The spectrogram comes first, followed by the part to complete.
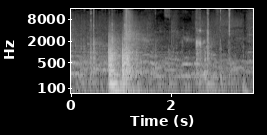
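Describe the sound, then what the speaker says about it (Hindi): A house door creaks as it is swung shut, with a loud mechanical clatter near the start and a few softer knocks and clicks afterward, heard up close with faint household background. "दरवाजा कर देते हैं हम बंद"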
